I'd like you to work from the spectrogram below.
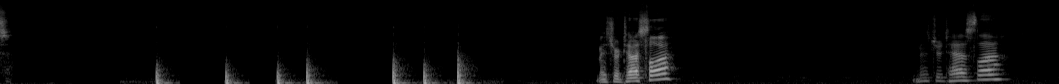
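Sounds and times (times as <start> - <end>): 
firm knocks on a wooden door: 1.6 - 4.9
speech: 6.0 - 6.8, 9.2 - 10.2.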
